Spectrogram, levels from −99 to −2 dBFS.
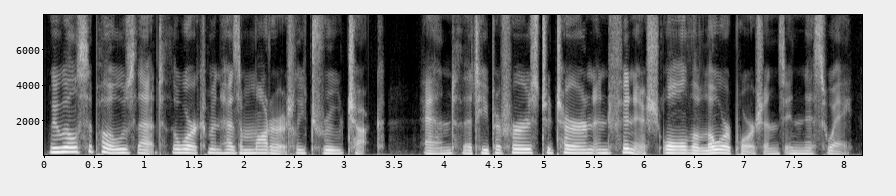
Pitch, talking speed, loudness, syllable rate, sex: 185 Hz, 190 wpm, -17 LUFS, 4.9 syllables/s, female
